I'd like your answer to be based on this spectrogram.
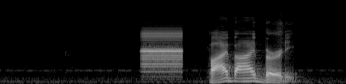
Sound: buzzer

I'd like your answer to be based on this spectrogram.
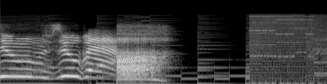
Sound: annoyed growl

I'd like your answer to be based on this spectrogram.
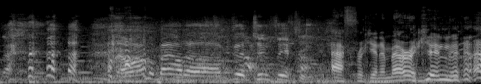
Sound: laughs

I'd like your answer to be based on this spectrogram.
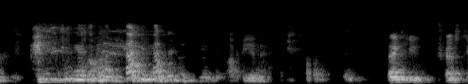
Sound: laughter

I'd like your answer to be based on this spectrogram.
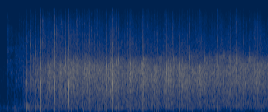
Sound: applause

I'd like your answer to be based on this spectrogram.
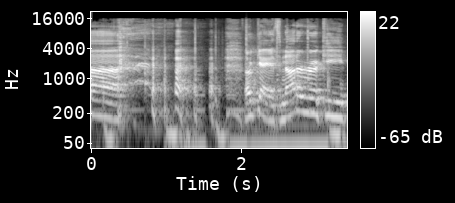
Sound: laughing

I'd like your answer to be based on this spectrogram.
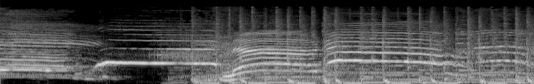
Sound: family member shouts

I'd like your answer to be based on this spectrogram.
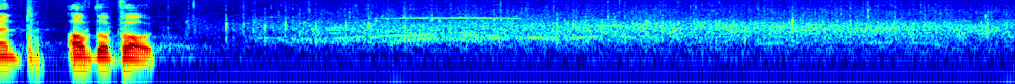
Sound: audience cheering

